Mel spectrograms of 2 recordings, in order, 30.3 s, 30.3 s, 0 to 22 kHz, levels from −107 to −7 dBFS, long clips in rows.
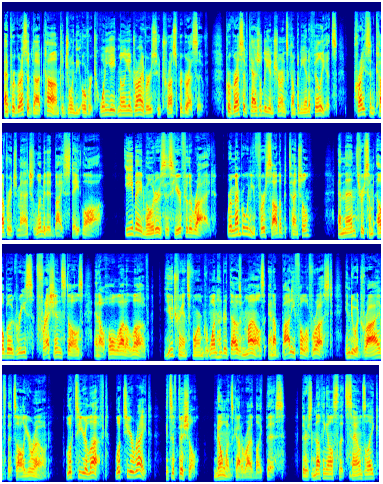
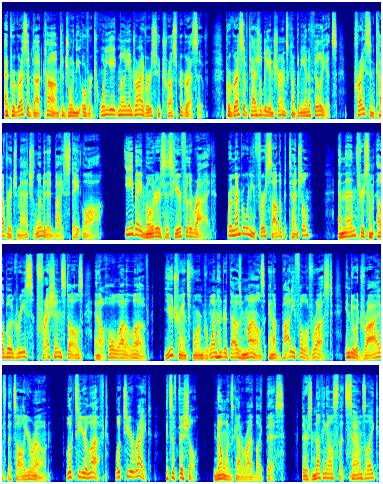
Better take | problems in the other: second | thin; very; fading below 400 Hz

